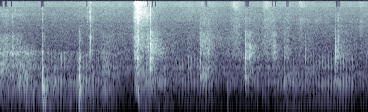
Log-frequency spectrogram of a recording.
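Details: Snoring cat indoors: a low, rough, buzzing hum with a steady breathy rasp, broken by several sharp clicks and small knocks in the room.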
